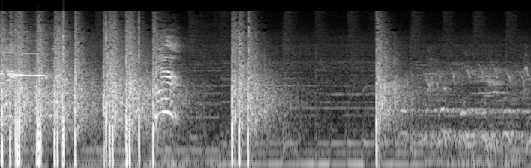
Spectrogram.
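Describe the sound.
Firecrackers popping for an Independence Day celebration in a studio: many sharp, loud cracks in quick bursts, some crackling tails, then a few more isolated bangs later on.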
